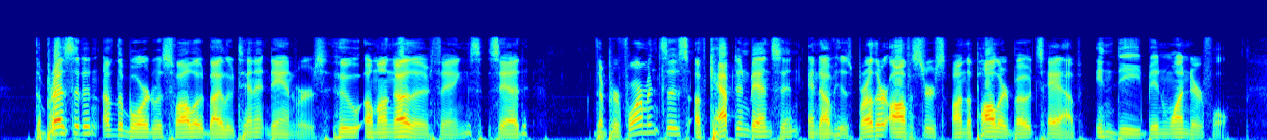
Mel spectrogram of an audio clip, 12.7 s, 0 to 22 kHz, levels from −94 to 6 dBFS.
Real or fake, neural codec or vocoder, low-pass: real; none; 7.2 kHz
